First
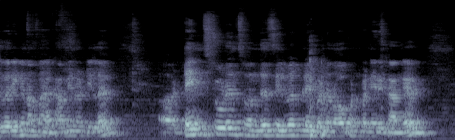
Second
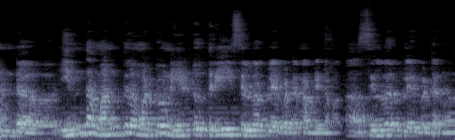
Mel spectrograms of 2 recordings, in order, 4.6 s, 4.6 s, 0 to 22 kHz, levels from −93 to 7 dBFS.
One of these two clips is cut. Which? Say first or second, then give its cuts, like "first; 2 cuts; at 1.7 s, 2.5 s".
second; 1 cut; at 3.5 s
